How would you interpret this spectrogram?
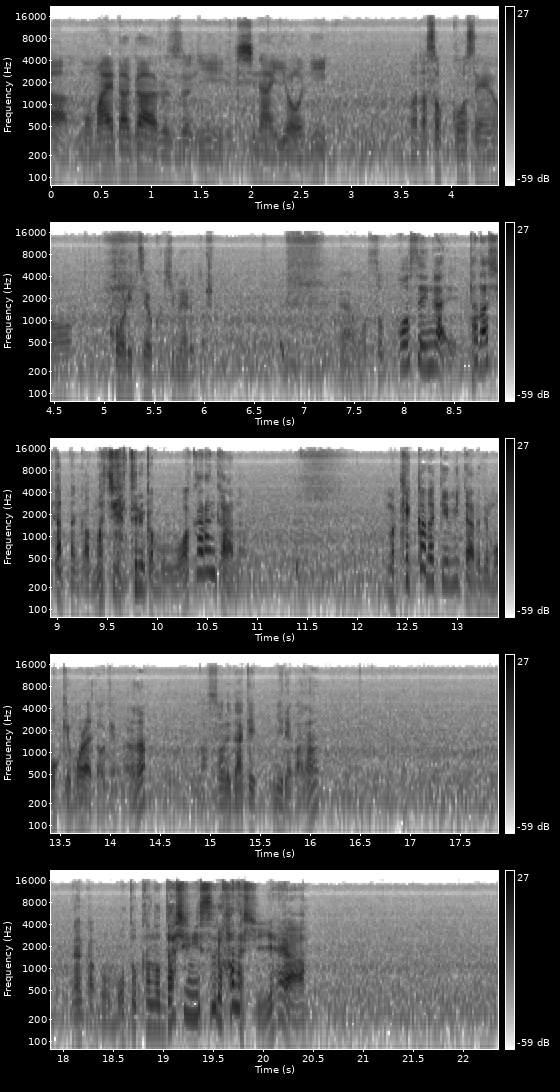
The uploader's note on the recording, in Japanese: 夜中の鴨川収録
